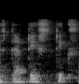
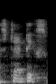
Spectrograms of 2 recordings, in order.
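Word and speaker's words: statistics: स्टैटिस्टिक्स तोड़ के पढ़ेंगे तो अच्छा है, स्टैटिक्स बोलते हैं लोग, शॉर्ट में स्टैट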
